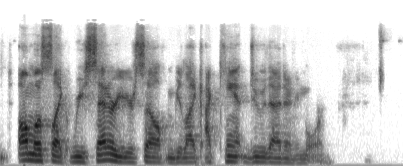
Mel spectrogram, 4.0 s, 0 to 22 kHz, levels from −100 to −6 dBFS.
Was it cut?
no; 0 cuts

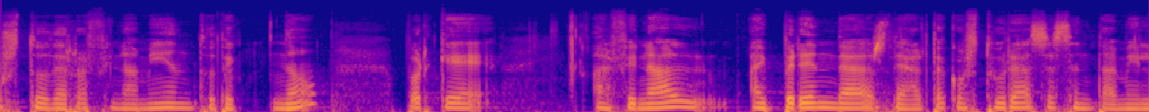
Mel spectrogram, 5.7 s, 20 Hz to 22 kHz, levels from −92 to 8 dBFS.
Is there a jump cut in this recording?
yes; 1 cut; at 1.2 s

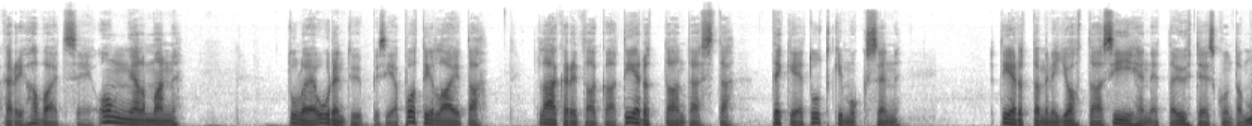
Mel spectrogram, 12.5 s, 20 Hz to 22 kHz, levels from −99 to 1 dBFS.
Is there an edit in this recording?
no; 0 cuts

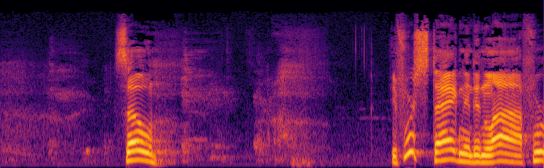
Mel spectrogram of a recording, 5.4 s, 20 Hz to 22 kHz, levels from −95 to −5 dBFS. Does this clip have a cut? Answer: no; 0 cuts

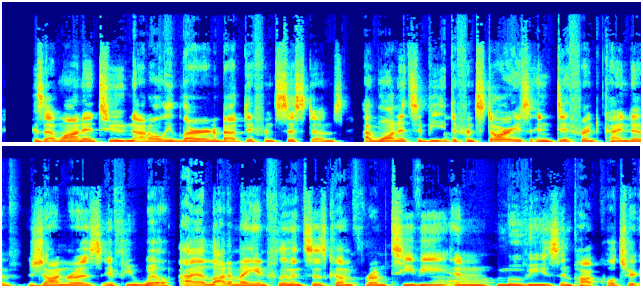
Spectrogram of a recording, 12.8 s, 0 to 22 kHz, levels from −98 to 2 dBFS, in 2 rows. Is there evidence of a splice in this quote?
yes; 3 cuts; at 3.5 s, 4.4 s, 8.1 s

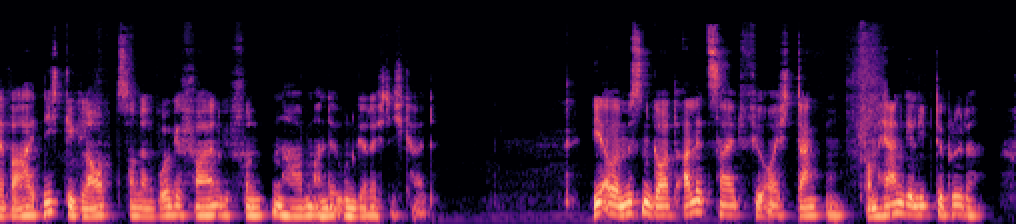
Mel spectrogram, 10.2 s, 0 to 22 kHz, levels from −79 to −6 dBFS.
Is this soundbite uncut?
yes; 0 cuts

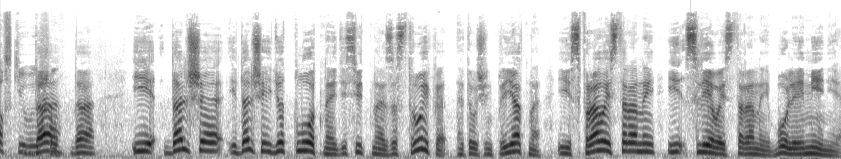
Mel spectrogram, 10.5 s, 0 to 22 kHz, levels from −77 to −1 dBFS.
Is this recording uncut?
no; 2 cuts; at 6.9 s, 8.2 s

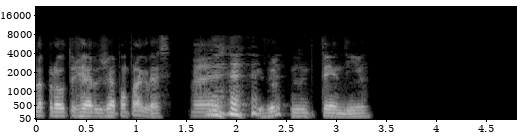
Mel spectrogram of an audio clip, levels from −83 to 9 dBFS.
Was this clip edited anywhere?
yes; 2 cuts; at 1.4 s, 2.6 s

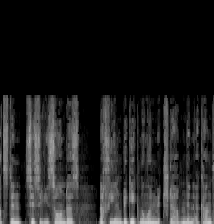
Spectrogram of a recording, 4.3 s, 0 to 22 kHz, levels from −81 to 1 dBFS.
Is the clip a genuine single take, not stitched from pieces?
yes; 0 cuts

